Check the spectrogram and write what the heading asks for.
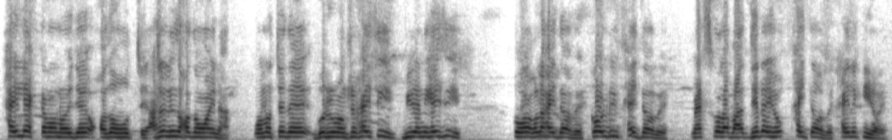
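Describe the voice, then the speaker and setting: A man's voice: extremely high pitch, racing, no echo. A man with a Bangladeshi Bengali accent giving a business workshop lecture. He talks conversationally and keeps firing rhetorical questions and everyday examples. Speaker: business trainer.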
